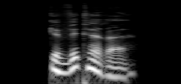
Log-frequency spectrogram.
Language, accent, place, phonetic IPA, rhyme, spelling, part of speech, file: German, Germany, Berlin, [ɡəˈvɪtəʁə], -ɪtəʁə, gewittere, verb, De-gewittere.ogg
- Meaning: first-person singular present of gewittern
